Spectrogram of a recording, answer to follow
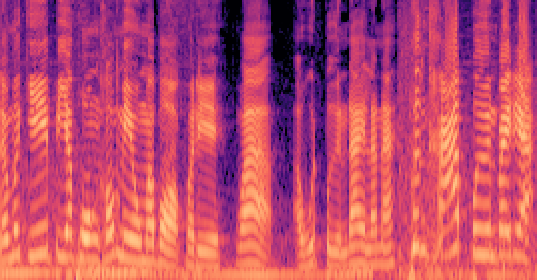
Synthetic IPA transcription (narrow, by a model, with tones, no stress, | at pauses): lɛː˦˥wma˥˩kiː˦˥pi˧ja˧pʰo˧ŋkʰa˦˥wme˧wmaː˧bɔː˨˩k̚pʰɔː˧diː˧waː˥˩ | ʔaː˧wu˦˥t̪̚pɯː˨˧ndaː˥˩jlɛ˦˥wna˦˥ʔpʰɯ˥˩ŋkʰaː˦˥pːɯː˧npa˧jdi˧˩ɐʔ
